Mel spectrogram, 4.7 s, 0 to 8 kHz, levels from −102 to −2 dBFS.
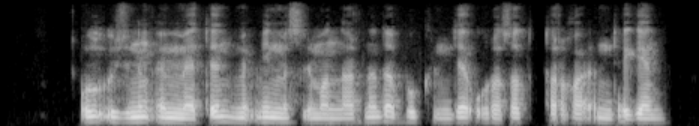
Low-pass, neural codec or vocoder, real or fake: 7.2 kHz; none; real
